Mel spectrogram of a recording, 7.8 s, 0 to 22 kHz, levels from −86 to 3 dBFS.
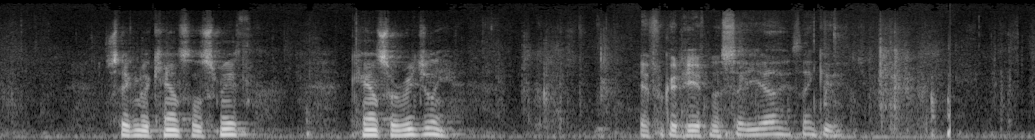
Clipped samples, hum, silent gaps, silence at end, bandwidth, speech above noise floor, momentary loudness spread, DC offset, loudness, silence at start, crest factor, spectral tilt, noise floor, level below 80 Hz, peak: under 0.1%; none; none; 0.1 s; 18.5 kHz; 24 dB; 23 LU; under 0.1%; -21 LUFS; 0 s; 20 dB; -5.5 dB/octave; -44 dBFS; -54 dBFS; -2 dBFS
